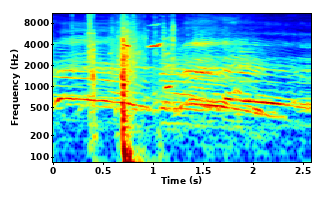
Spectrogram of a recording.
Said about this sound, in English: He unlocks the doors and throws them wide open.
